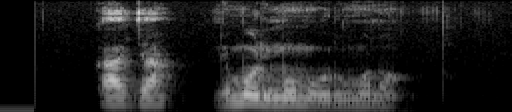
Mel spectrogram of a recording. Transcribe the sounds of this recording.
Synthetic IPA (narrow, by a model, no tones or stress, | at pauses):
kad͡ʒa | nɪmoɾimomoɾumʊnɔ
